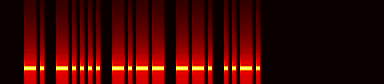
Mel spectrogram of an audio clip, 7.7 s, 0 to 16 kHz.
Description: Morse code, heard as a keyed tone, about 15 wpm, 700 Hz. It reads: N6YGF
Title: USA Call Signs - 5 Characters - Repeated 3x - 15wpm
